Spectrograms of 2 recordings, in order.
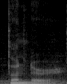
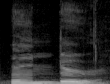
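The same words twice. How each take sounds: First: Said in the usual way. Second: Higher, louder "Thunder." rung out like a spell name; dramatic loud call. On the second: Acted. Streamer hyping up a game skill name, loud and dramatic. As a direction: call the word out with a dramatic flourish. Repeats word.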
